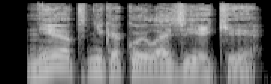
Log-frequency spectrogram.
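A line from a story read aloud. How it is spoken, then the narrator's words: Grumbling. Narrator (Russian): проворчал Стак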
